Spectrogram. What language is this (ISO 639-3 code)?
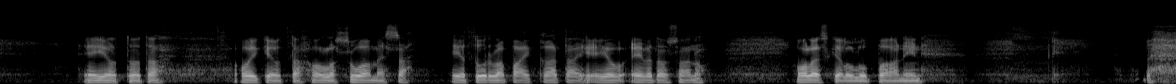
fin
